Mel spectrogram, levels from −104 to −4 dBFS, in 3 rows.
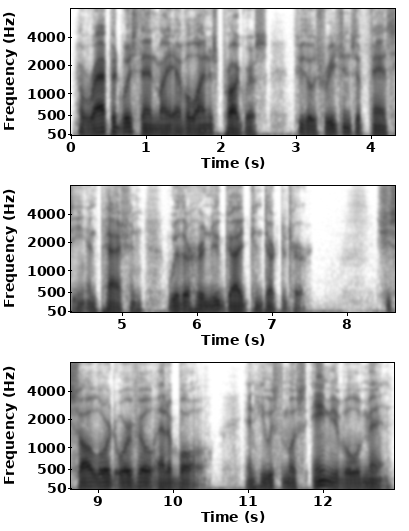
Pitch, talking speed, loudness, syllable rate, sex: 85 Hz, 155 wpm, -21 LUFS, 4.8 syllables/s, male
